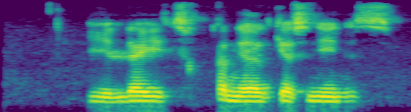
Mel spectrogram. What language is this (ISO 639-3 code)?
kab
